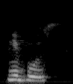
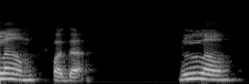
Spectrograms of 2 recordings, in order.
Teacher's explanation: quando esse acento circunflexo ele aparece na palavrinha ela fica com som mais fechado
